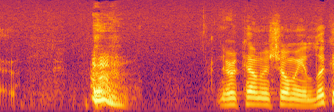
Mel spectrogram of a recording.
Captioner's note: coughing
